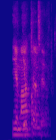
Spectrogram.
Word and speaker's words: Yamato: Yamato. – I'll check out Yamato. – It's spelled like tomato except with a Y and an O, or Y and A at the beginning.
